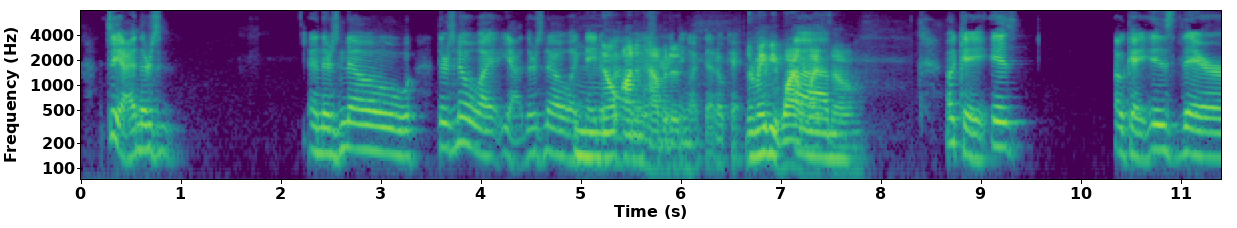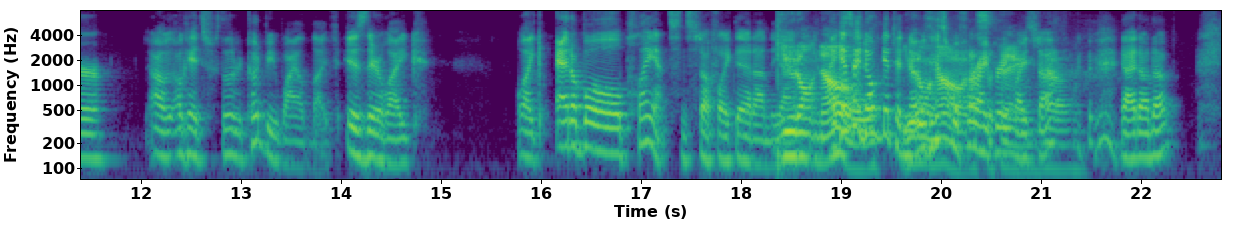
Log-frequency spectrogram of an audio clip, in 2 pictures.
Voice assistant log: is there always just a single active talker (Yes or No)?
No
